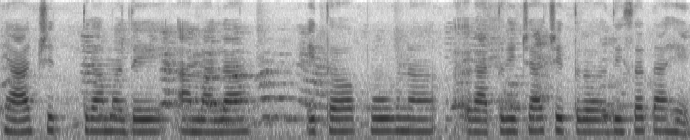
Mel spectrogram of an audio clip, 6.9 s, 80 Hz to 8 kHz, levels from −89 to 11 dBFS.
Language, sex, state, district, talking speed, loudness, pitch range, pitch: Marathi, female, Maharashtra, Gondia, 80 wpm, -16 LUFS, 210-225 Hz, 215 Hz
